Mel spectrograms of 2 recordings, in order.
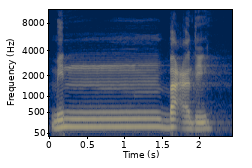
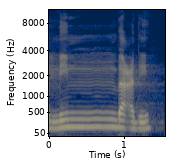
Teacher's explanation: In the iqlab, you're changing the noon into a mim.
